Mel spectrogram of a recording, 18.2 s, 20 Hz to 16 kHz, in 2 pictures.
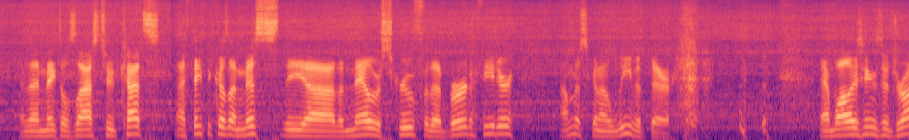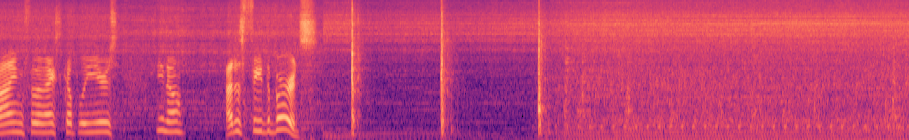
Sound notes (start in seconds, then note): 6.7 laughs; 13.4 hammer banging; 15.0 machine whirring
